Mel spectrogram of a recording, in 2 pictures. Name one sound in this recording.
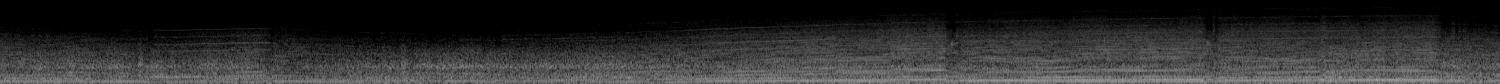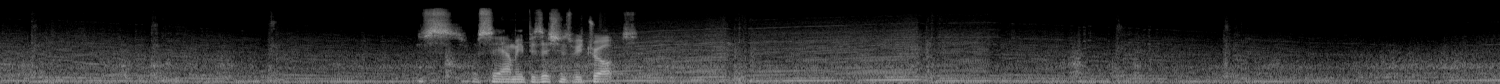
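A race car engine roars, rising in pitch and dropping sharply with each gear change.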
